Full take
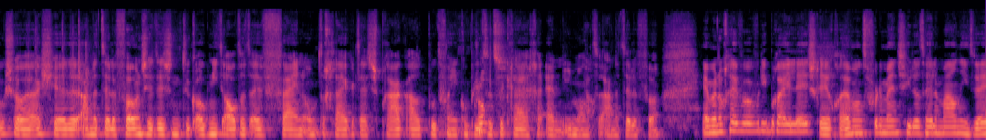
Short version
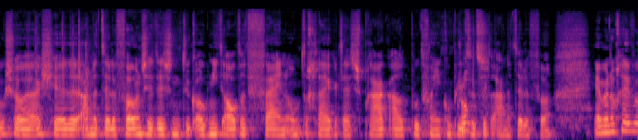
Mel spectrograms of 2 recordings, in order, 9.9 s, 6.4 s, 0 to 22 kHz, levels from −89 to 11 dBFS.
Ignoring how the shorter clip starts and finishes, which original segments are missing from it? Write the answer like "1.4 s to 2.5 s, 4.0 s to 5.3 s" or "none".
2.5 s to 2.6 s, 5.1 s to 6.0 s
